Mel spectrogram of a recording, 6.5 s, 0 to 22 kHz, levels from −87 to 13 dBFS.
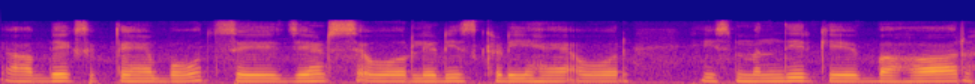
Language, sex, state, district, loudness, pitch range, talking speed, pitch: Hindi, male, Rajasthan, Bikaner, -15 LUFS, 150-160 Hz, 155 wpm, 155 Hz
